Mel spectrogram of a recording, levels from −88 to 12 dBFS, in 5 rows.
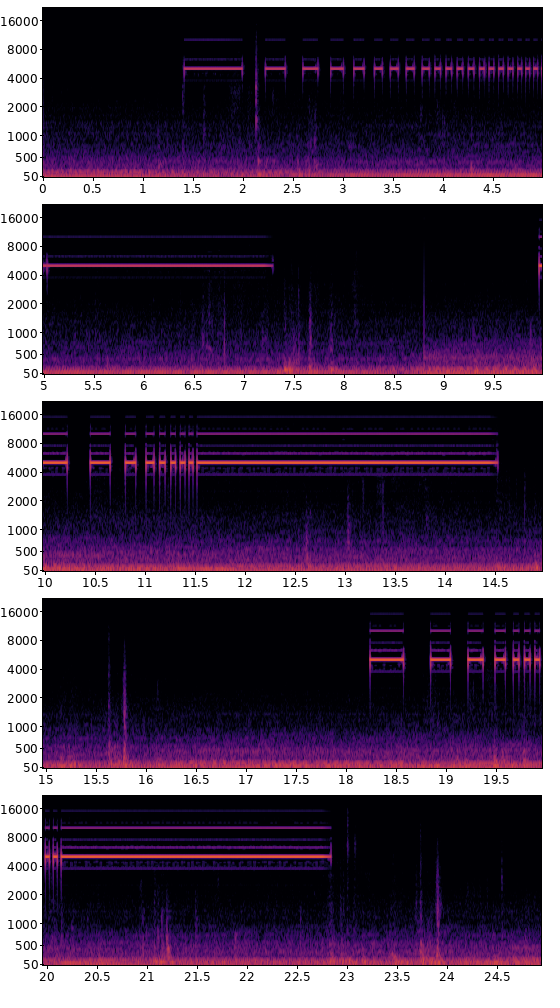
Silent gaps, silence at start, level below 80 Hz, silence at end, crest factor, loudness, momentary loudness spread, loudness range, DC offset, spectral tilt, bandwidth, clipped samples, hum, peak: none; 0 s; -42 dBFS; 0 s; 12 dB; -21 LUFS; 23 LU; 17 LU; under 0.1%; -3 dB/octave; 16 kHz; under 0.1%; none; -14 dBFS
